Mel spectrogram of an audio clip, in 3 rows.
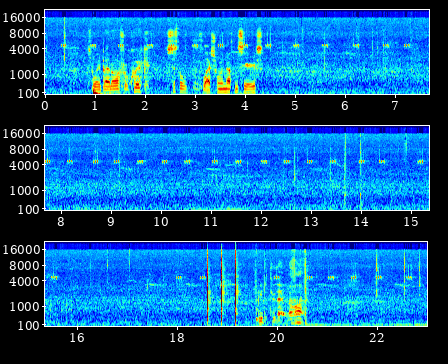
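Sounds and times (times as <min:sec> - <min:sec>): faint background hiss: 0:00.0 - 0:23.0
insect chirping: 0:04.4 - 0:05.6, 0:06.2 - 0:14.5, 0:15.1 - 0:15.6, 0:18.0 - 0:19.2, 0:20.0 - 0:22.8.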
